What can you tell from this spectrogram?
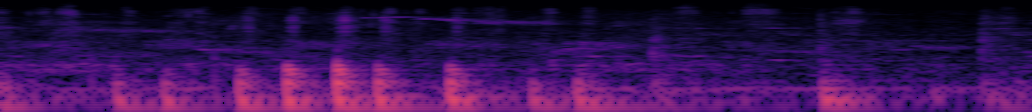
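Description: Marker pen writing on a whiteboard: a quick run of short strokes and taps, busiest in the first three seconds, with one more stroke about four seconds in.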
